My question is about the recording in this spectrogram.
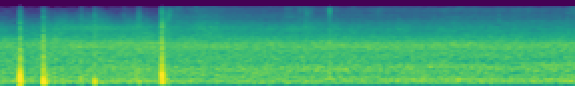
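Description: Steady rush of water at a mill's water wheel, with a few sharp clicks or knocks in the first second.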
